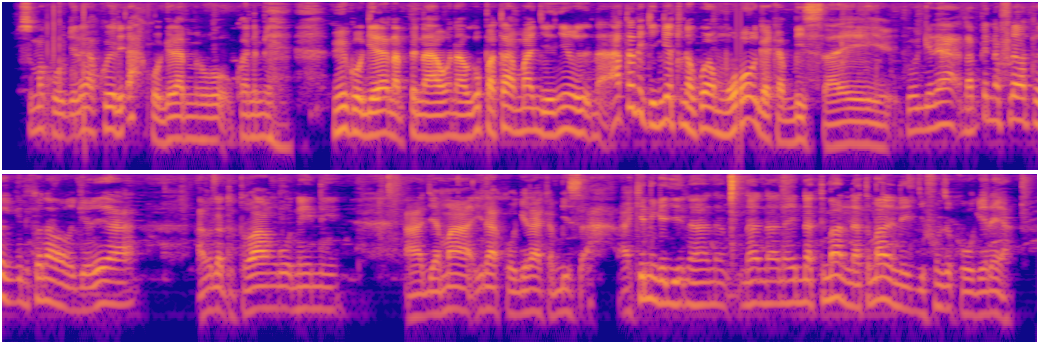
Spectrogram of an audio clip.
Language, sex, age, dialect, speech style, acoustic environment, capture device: Swahili, male, 45-54, Tanzania - Dar es Salaam, happy, people talking; appliances, mobile / Linux / Chrome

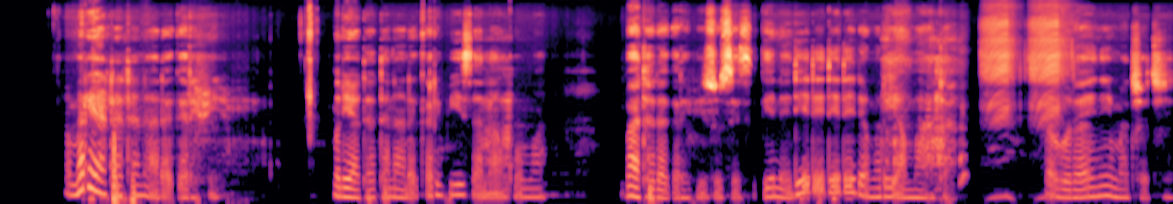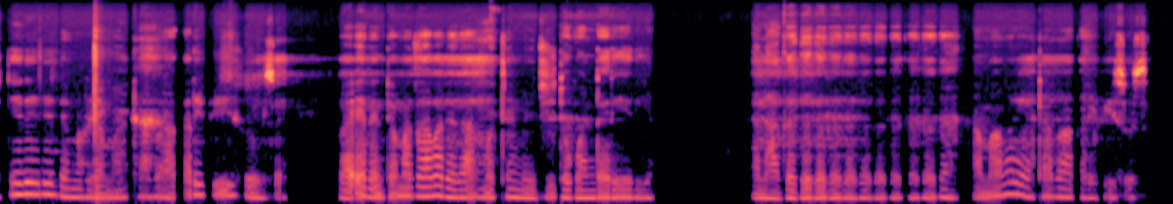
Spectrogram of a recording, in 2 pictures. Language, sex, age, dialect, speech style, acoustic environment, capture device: Hausa, female, 25-34, Nigeria - Kano, happy, silence; nature, mobile / Linux / Chrome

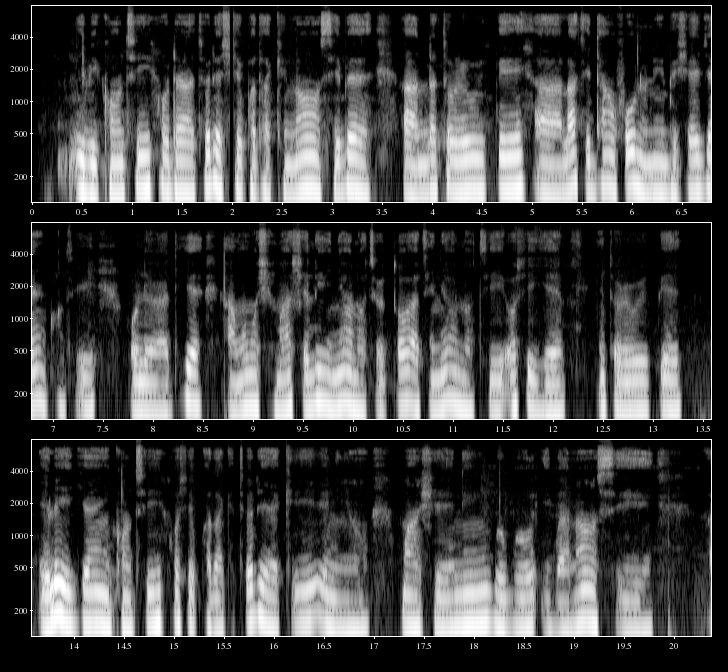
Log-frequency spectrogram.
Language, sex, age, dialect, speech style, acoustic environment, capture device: Yoruba, male, 25-34, Nigeria - Nigerian Standard, relaxed, nature, mobile / Linux / Chrome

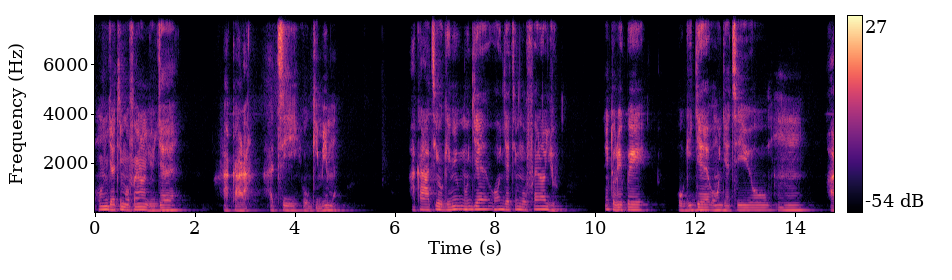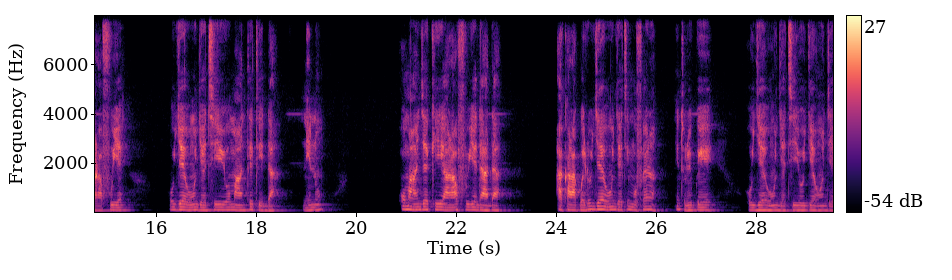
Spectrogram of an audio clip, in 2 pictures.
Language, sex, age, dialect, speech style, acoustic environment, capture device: Yoruba, male, 35-44, Nigeria - Lagos Yoruba, happy; focused; relaxed; excited, silence, mobile / Linux / Chrome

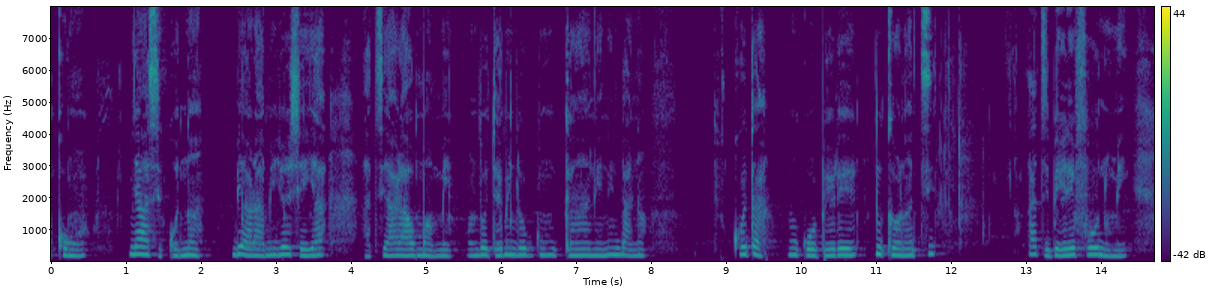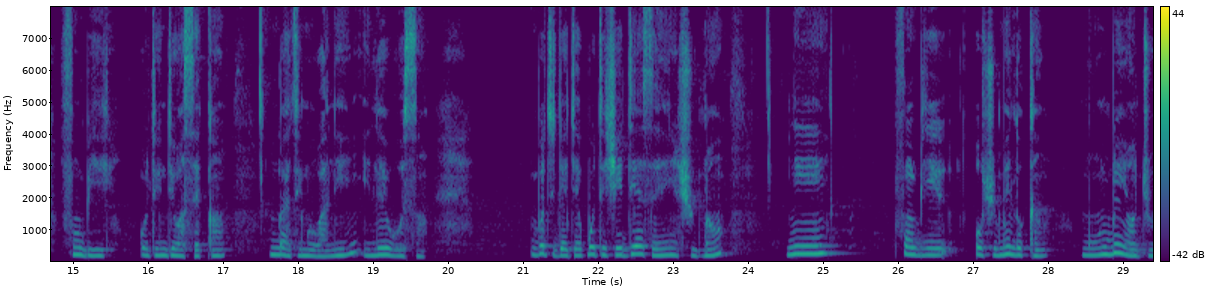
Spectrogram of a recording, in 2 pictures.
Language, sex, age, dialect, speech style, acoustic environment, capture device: Yoruba, female, 25-34, Nigeria - Ibadan, relaxed, silence, mobile / Linux / Chrome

